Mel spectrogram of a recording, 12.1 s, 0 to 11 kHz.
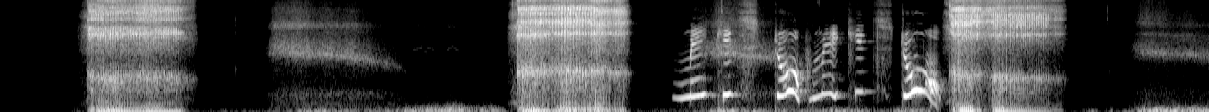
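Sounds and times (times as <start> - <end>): loud rasping snore: 0.8 - 2.0, 5.1 - 6.4, 9.4 - 10.8
soft breathy exhale: 11.2 - 12.0.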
